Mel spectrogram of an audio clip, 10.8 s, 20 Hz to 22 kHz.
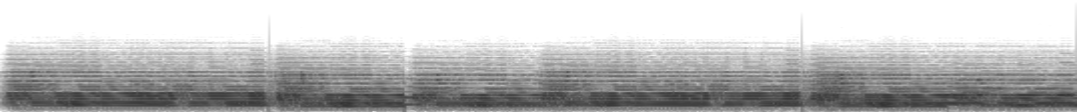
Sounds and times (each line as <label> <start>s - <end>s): Piano Chord Progression 0.0s - 10.7s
